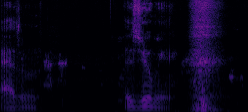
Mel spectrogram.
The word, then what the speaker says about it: Azumi: I don't know who AZM is, or Azumi. It's Azumi. That's how you pronounce her name.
